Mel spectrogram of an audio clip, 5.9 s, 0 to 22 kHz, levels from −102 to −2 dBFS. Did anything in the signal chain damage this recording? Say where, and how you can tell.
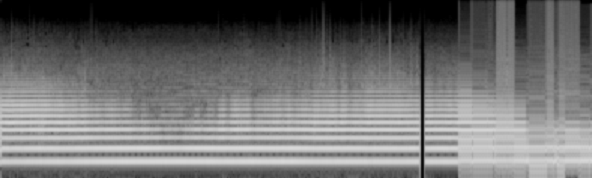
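Yes. A gap between stream segments occurs at the playback or streaming stage. From 4.18 to 4.23 s the sound drops out for about 50 ms, with abrupt edges. Two segment timestamps failed to meet, and the player filled the hole with silence. Nothing was lost.

Robotic sound from repeated short buffers starts at 4.57 s and runs to the end. The audio becomes a rigid, metallic buzz at a fixed 100 Hz throughout. That rate fits a 10 ms chunk being replayed. The likely cause is a driver or buffer underrun.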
